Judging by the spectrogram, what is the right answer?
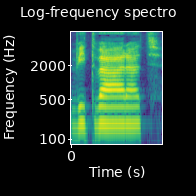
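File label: "vytvárať", Slovak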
